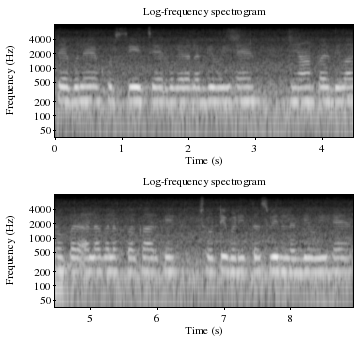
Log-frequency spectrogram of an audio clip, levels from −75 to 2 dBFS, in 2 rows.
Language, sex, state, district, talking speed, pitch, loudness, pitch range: Hindi, female, Rajasthan, Bikaner, 140 wpm, 195 Hz, -15 LUFS, 195-200 Hz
